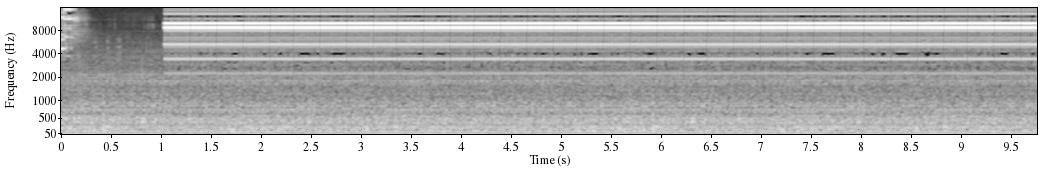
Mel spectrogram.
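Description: A steady high electronic tone hums.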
